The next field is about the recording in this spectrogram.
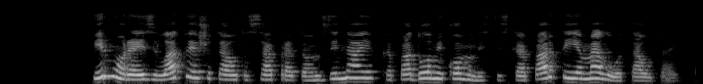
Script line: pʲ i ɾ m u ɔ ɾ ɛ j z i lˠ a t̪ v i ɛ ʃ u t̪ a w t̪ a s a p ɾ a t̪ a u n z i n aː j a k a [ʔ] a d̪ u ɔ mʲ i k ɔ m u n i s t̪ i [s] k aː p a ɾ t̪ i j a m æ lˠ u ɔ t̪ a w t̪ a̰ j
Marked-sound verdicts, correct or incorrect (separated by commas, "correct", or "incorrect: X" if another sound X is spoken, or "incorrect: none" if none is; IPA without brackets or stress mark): incorrect: p, correct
